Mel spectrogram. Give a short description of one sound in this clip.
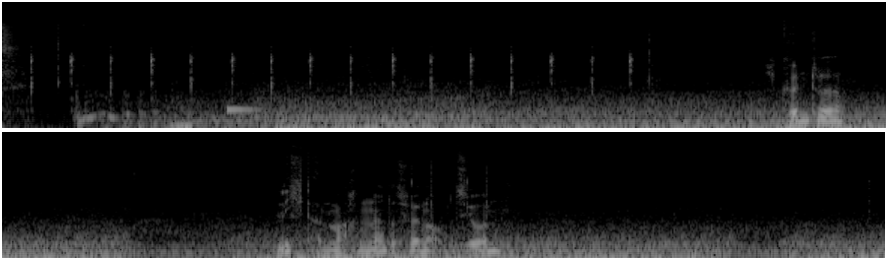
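A truck engine starts and rumbles steadily.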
